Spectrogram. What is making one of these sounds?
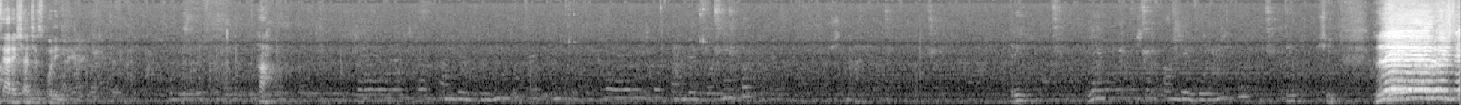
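A man sings alone, quietly and slowly.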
